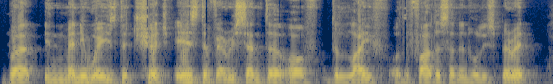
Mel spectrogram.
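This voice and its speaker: Male guest, 40s, from Malaysia; mellow, hesitant church minister, heavy on fillers, over a video call. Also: medium pitch, steady tone, normal speed. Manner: hesitant, many fillers and restarts. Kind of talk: casual interview talk.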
